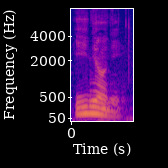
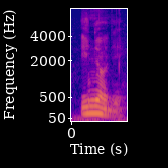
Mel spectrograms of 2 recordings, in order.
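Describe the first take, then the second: First: The vowel is drawn out long. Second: All syllables are given equal, short length. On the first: "길게 할 때는" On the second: "같게 딴딴딴"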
